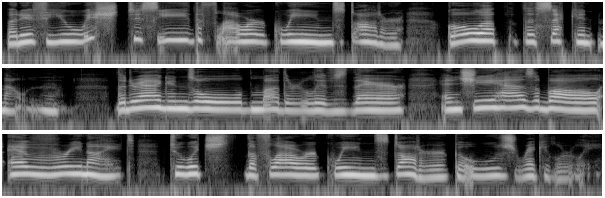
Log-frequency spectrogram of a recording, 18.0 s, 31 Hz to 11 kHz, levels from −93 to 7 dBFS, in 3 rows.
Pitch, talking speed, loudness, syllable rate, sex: 230 Hz, 120 wpm, -20 LUFS, 3.2 syllables/s, female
